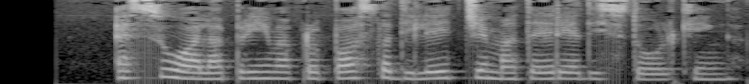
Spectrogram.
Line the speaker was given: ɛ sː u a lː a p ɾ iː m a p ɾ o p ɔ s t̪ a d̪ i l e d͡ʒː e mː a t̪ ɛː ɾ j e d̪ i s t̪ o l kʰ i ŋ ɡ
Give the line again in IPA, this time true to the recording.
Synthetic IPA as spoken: ɛ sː uː a l a p ɾ iː m a p ɾ o p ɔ s t̪ a d̪ i l e d͡ʒː e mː a t̪ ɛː ɾ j a d̪ i s t̪ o l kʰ i ŋ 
